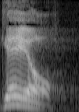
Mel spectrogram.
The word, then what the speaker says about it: Gaal: The people of Shechem rally to a new man named Gaal, rhymes with Baal,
